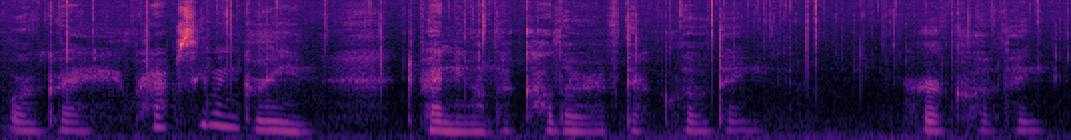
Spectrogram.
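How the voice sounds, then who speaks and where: Soft-spoken whispering. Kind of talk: audiobook reading. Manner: whispered, soft-spoken.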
